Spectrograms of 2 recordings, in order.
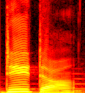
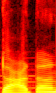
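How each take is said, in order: First: The first vowel sounds like 'ay'. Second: The first vowel sounds like 'ah'. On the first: The speaker calls it right. "इसकी correct pronunciation होती है डेटा" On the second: The speaker calls it wrong. "इसको हम डाटा नहीं बोलते"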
